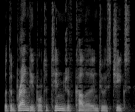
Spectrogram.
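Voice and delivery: usual speaking voice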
